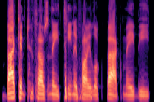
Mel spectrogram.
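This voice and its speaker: A middle-aged man from Greece, a guest in an interview, explaining his views in measured, numbered points. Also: medium pitch, fairly even intonation, clean tone, no echo, low-quality recording. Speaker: investment allocator, guest. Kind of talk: interview answers.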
